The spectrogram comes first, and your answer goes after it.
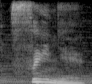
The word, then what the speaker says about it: синє: yenot, which means raccoon, or a in the word синє, which means blue.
